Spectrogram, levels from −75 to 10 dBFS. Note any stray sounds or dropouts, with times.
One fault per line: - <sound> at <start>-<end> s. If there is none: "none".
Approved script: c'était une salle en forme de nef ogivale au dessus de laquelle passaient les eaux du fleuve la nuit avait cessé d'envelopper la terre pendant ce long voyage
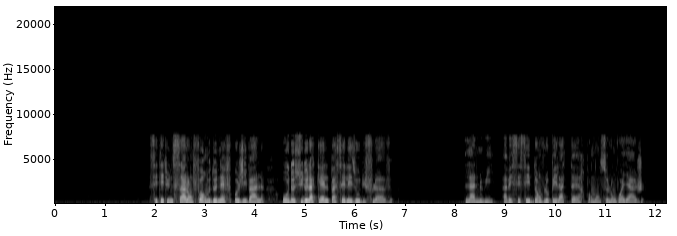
none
